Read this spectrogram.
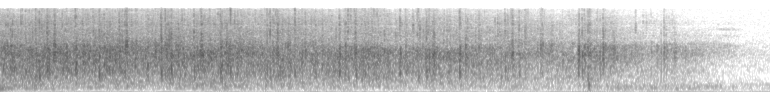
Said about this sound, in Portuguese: Vamos aplaudir! Aê, amém!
